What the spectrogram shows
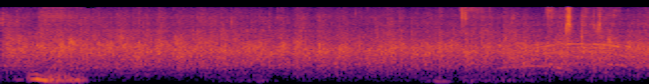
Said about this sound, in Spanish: Ay, yo no sé si eso es para el aliado, si ese aplauso es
